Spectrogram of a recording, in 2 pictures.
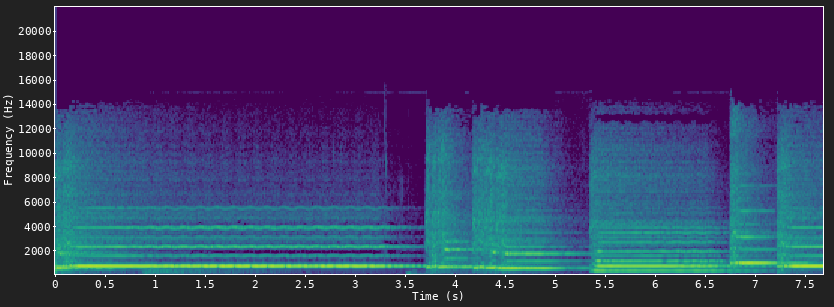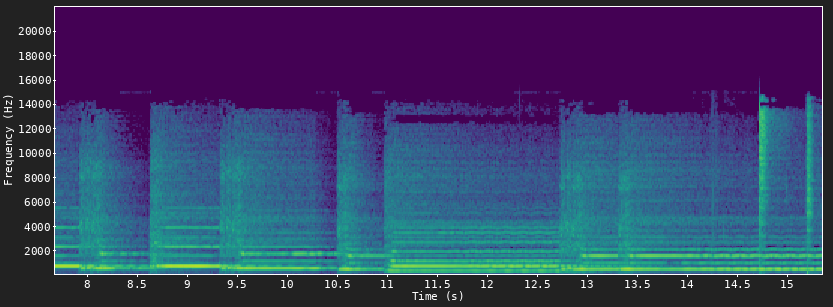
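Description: Instrumental intro of a karaoke backing track, with no voice yet. A single lead melody plays one long held note with vibrato for almost four seconds, then moves through a run of shorter held notes over soft accompaniment.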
